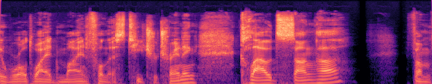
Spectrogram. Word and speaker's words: sangha: include mmtcp a worldwide mindfulness teacher training cloud sangha if i'm pronouncing that correctly this is another word that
